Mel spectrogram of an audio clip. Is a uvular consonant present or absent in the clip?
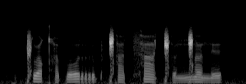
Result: present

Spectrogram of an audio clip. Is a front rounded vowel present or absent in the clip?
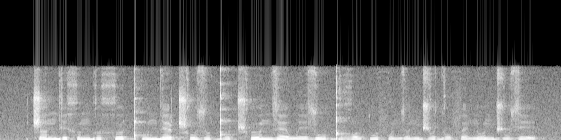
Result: absent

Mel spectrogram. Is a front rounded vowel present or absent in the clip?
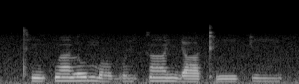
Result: absent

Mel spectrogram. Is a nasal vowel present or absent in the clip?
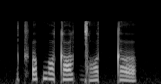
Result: absent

